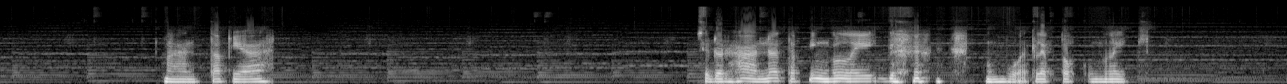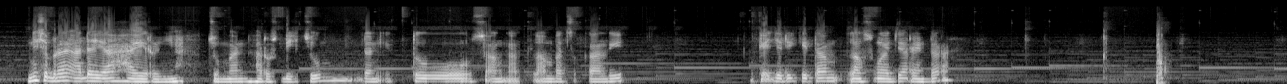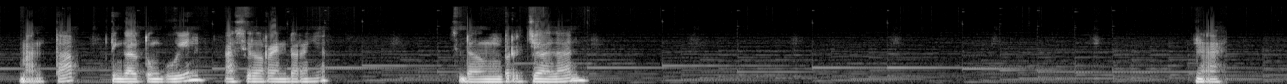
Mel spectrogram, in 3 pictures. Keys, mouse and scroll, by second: 1.1 click, 1.8 click, 3.0 click, 6.0 click, 7.5 click, 9.7-10.9 drag, 18.5 q.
